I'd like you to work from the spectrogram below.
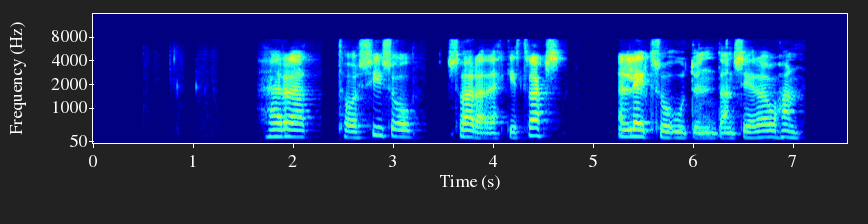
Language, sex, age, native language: Icelandic, female, 40-49, Icelandic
